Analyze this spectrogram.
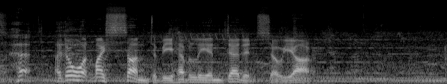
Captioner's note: gasps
